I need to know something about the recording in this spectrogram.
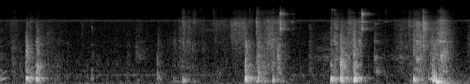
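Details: Holly, a Miniature Pinscher bouncing for her dinner in a small room, makes about six short, throaty whimpering yips in loose pairs, with soft thumps and a quiet background hum.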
